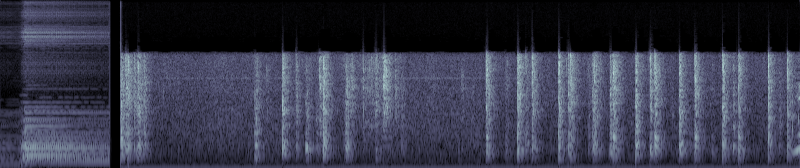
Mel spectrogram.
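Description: Piano music that cuts off about a second in, then a baby striking the tops of plastic toy drums with his hands: irregular sharp taps, coming thick and fast in the second half.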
